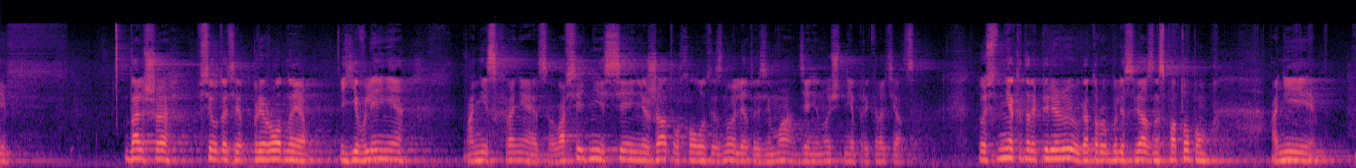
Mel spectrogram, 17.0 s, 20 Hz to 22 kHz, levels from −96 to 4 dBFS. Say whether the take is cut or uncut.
uncut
